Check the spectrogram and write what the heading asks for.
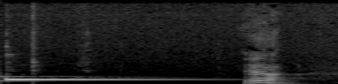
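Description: A palm-sized steel tongue drum struck once with a mallet: one clear, bell-like note that rings out and fades away over about a second and a half.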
